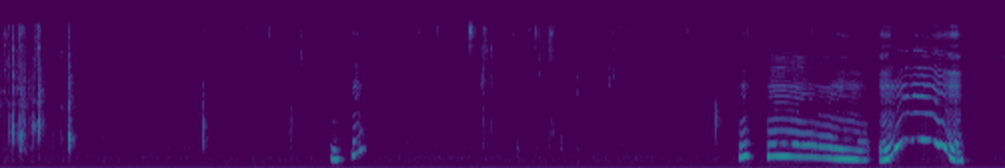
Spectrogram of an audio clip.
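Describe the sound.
Soft, wet chewing of udon noodles, with scattered quiet clicks and smacks that later give way to two drawn-out humming, moan-like voiced sounds near the end.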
